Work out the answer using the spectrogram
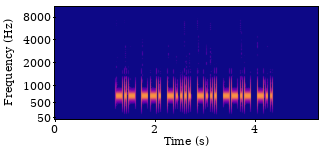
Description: Morse code, heard as a keyed tone, about 28 wpm, 700 Hz. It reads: KG6BQD
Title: USA Call Signs - 6 Characters - 3x Character Spacing - 28wpm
